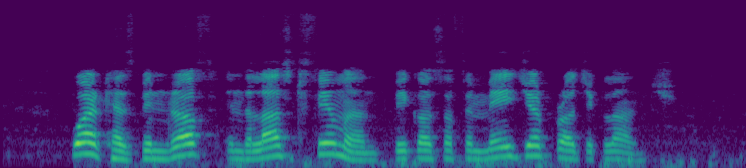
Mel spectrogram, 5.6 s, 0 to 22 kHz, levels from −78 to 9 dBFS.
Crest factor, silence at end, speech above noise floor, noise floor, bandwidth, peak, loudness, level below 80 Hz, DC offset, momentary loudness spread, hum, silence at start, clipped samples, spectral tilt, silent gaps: 18 dB; 0.6 s; 40 dB; -61 dBFS; 12.5 kHz; -4 dBFS; -21 LUFS; -50 dBFS; under 0.1%; 11 LU; none; 0.55 s; under 0.1%; -7 dB/octave; none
